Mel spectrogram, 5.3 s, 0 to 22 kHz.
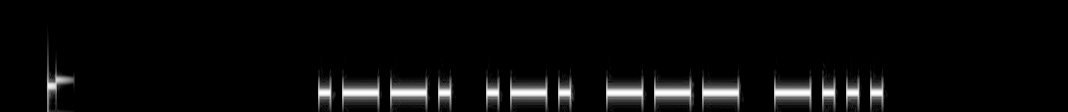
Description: Morse code, heard as a keyed tone, about 21 wpm, 700 Hz. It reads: PROB
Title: Build A Word - 4 Letters At A Time - 11-Letter Words - 20wpm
